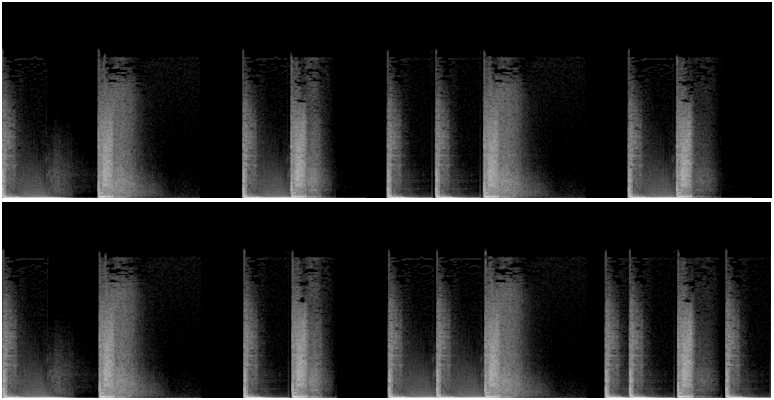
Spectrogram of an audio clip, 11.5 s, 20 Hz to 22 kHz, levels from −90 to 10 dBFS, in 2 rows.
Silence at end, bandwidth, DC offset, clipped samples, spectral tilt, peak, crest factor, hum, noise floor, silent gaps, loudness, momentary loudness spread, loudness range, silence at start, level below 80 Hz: 0.1 s; 12.5 kHz; under 0.1%; under 0.1%; -4.5 dB/octave; -2 dBFS; 14 dB; none; -52 dBFS; 1.49-1.80 s, 2.75-2.89 s, 4.39-4.69 s, 5.63-5.78 s, 7.28-7.58 s, 8.31-8.67 s, 10.18-10.30 s; -17 LUFS; 12 LU; 2 LU; 0 s; -14 dBFS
